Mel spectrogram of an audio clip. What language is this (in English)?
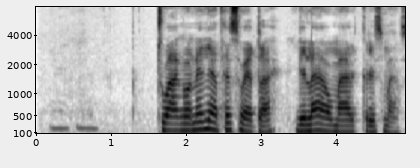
Luo (Kenya and Tanzania)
